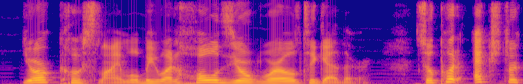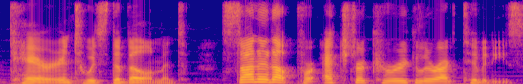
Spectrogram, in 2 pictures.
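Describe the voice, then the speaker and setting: Someone speaks at a fairly quick pace over music in the background. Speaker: map-making video creator. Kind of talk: tutorial.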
